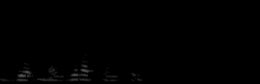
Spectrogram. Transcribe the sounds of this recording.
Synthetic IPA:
zbʲernajd̪ʲiɾapʰunsɘ̆lʲ

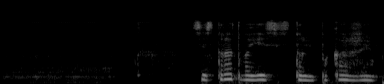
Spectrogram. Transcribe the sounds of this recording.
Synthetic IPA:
sʲɪst̪ɾat̪vajesʲɪ̥st̪ɾɨpəkaʐɨ

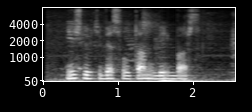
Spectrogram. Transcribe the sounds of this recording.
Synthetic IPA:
eʃlut̪ʰebesʊlˠt̪ɑnbejbɑ̰ɾs

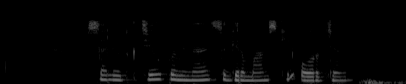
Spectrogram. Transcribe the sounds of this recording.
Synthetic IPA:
sɐlʲut̪ɡdʲeʊpəmʲɪnajɪt̪səɡʲɪrmanskʲɪjordʲɪn

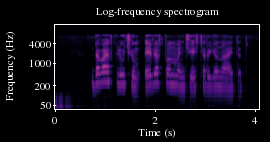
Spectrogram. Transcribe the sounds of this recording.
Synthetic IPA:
d̪ɐvajfklʲut͡ɕimɛvʲɪrt̪onmɐnʲt͡ɕesʲtʲɪrjʊnajt̪ʲɪt̪

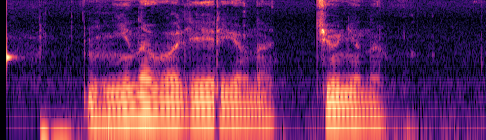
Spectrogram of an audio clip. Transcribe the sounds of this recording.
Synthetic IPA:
nʲinɐvɐlʲeɾʲɪjevnatʲunʲɪnə

